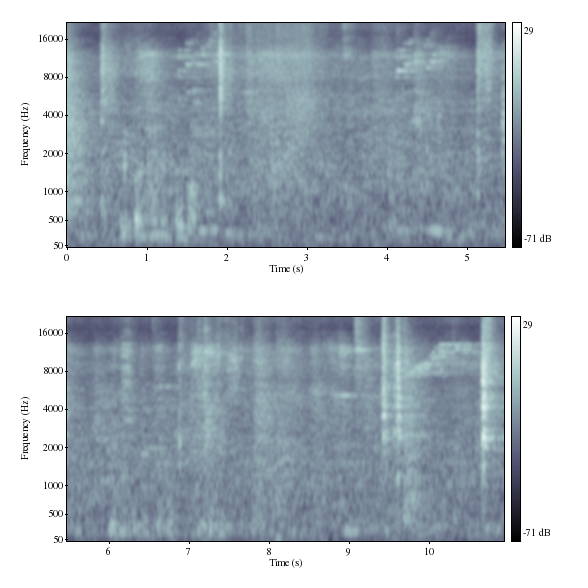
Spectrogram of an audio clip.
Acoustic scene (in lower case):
restaurant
